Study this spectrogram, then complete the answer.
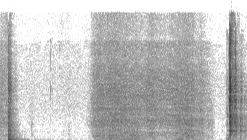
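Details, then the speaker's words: Wooden apothecary cabinet drawer with UHMW tape applied to the runner channel: knocks, glides quietly with a soft even rub, then thuds shut without squeaking or drag. "And it helps reduce like that squeak with the drawers and so there's no drag on them, you know, when you pull them out."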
